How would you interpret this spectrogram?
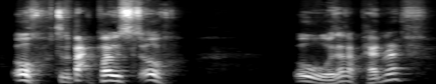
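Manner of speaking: high, startled live commentary; excited match reaction. Real, not acted. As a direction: gasp through a goalmouth scare, pitch jumping up. Live reaction to corner danger.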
